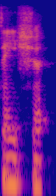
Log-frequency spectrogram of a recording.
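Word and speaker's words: Déise: So in its modern form, it's spelled D-E-F-A-D-I-S-E, and it's pronounced Deisha. And I think this older spelling, D-E for the I-S-I, would be pronounced similarly.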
